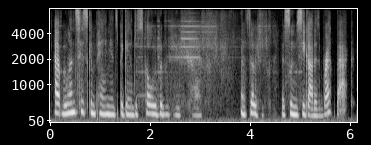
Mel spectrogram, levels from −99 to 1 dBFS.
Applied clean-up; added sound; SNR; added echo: neural diffusion model UNIVERSE++.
